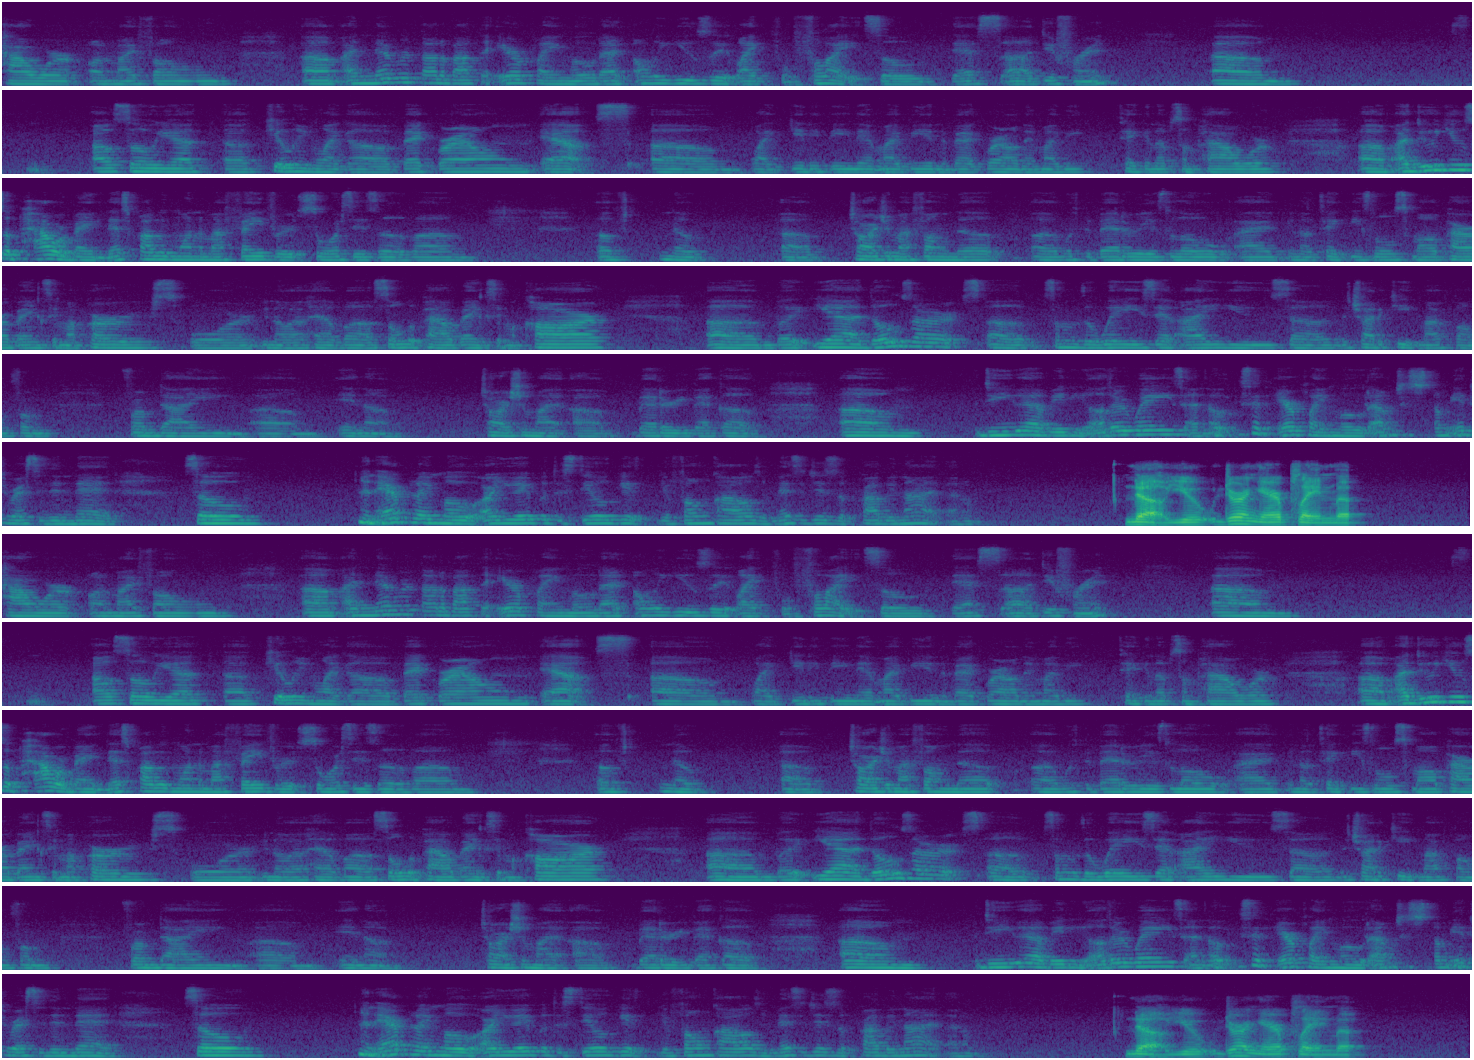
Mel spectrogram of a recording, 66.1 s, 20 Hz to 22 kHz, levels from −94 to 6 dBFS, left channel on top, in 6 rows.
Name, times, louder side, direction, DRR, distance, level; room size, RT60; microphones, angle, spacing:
voice 1, 0.0-8.3 9.1-9.7 11.2-11.3 11.7-19.1 19.4-27.3 27.9-28.1 28.4-29.5 29.8-44.4 45.1-47.1 47.7-51.0 51.4-57.1 57.8-62.4, equal, 10° right, 1.7 m, -44 dB
voice 2, 63.6-65.2, left 7 dB, 85° left, 0.3 m, -27 dB
9.0 x 6.3 x 2.2 m
head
